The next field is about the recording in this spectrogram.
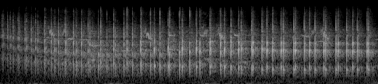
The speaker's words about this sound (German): Das ist ein Storch. Es ist ein Storch. Es ist ein Storch. Natürlich ist es ein Storch.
